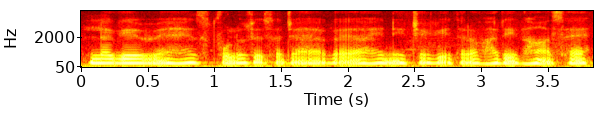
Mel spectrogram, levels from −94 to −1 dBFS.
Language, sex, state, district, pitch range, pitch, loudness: Hindi, female, Haryana, Jhajjar, 175-185 Hz, 180 Hz, -14 LUFS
